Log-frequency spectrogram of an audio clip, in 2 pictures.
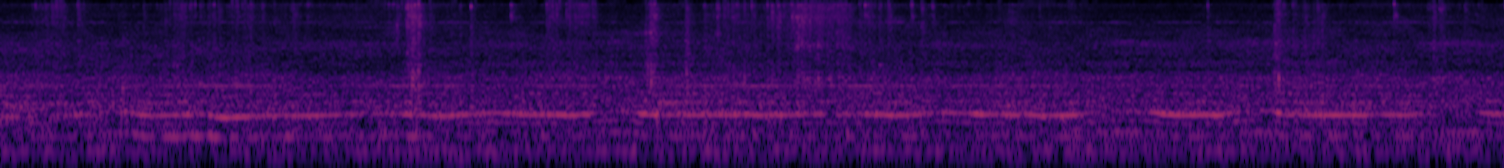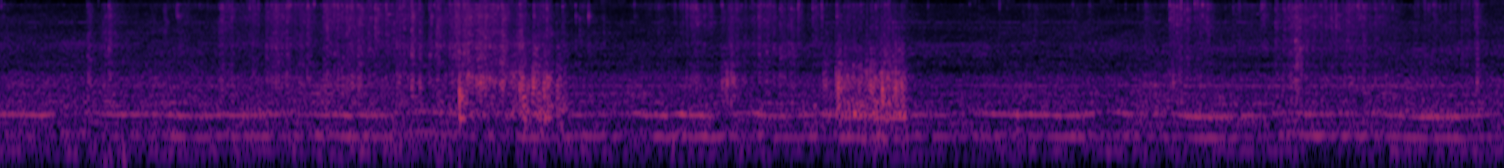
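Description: Shark upright vacuum cleaner running on carpet. Its motor hum dips in pitch every second or two with the push-and-pull strokes, and scattered grit ticks and rattles as it is sucked up. There is a louder rush of pickup about twenty seconds in and again a few seconds later.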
